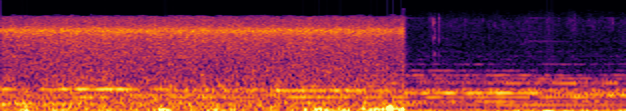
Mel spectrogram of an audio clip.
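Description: Steady outdoor hiss with low rumbles and faint music underneath, then about one and a half seconds in an abrupt switch to background music of long held notes.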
